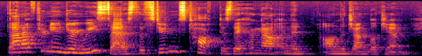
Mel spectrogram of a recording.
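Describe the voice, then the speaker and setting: An echoey, roomy recording of a woman reading a story aloud. She sounds like a teacher talking to small children, telling it expressively and adding little asides. Her pitch sits in the middle range for a woman. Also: brisk. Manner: expressive, addressing young children. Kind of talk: read-aloud of a children's picture book with asides.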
